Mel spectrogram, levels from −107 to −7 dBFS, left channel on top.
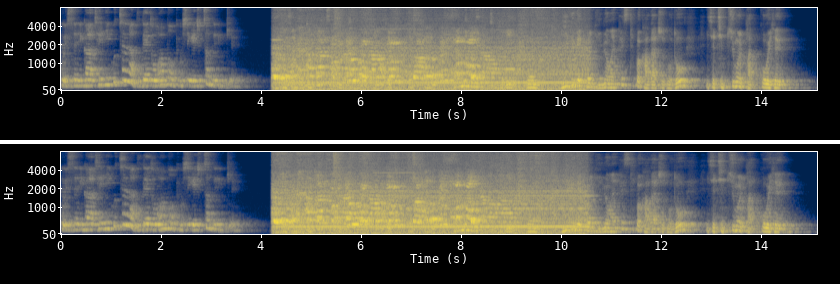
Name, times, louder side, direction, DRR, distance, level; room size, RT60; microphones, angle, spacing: voice 1, 0.0-3.5, equal, 80° left, -4 dB, 2.3 m, -32 dB
voice 2, 4.2-7.5 7.8-9.6 9.9-12.6 12.9-14.5, left 1 dB, 25° left, 2 dB, 0.6 m, -28 dB
sound 1, 4.2-10.6, right 2 dB, 50° right, 1.3 m, -20 dB
6.7 x 4.4 x 4.0 m, 0.89 s
head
